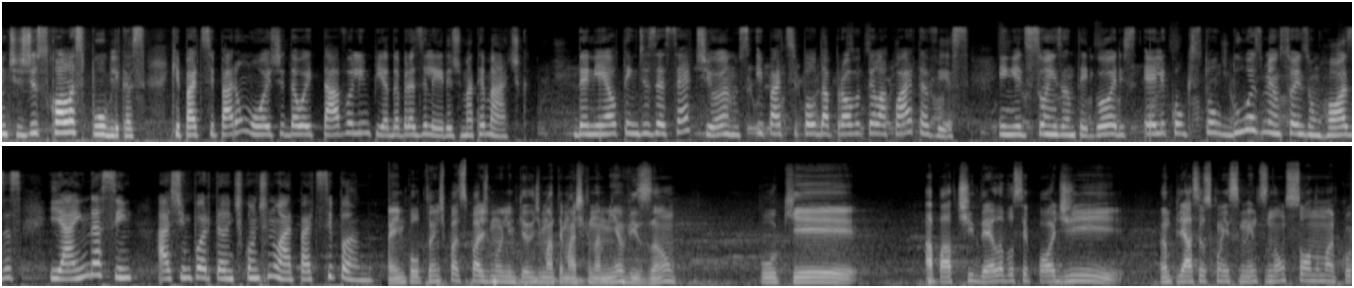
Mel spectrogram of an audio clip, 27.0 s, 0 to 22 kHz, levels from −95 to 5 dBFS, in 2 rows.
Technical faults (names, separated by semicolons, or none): zipper noise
